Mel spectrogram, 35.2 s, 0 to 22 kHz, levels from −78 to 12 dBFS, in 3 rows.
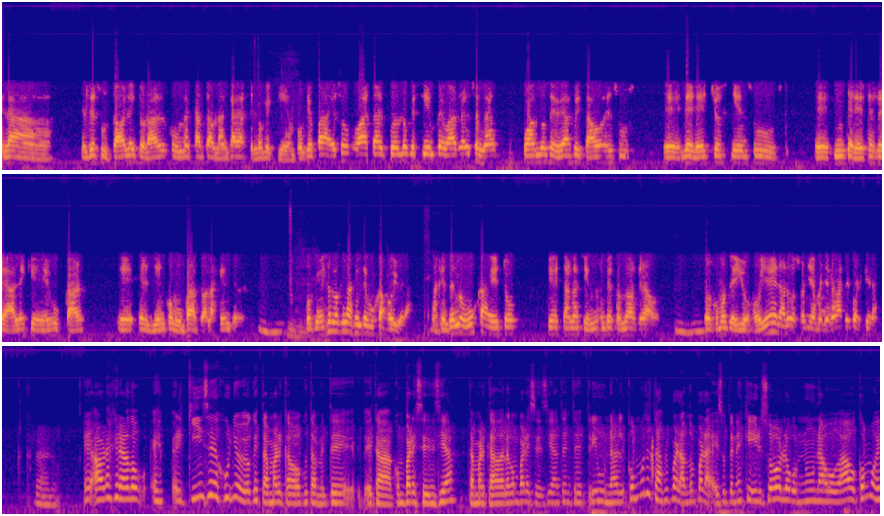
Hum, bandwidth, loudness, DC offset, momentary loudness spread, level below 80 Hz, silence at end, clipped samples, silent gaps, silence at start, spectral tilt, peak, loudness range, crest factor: none; over 20 kHz; -15 LUFS; under 0.1%; 11 LU; -46 dBFS; 0 s; under 0.1%; none; 0 s; -6 dB/octave; 0 dBFS; 4 LU; 14 dB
